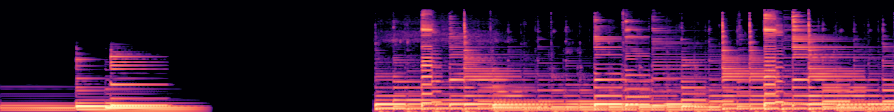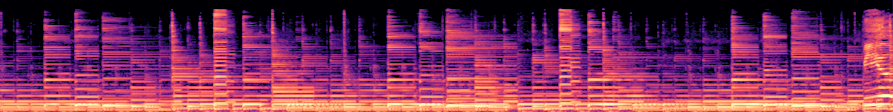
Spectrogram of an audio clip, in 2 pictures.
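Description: A brief sustained tone sounds, then a short silence, before a song starts up and plays steadily at full, even volume with rich, layered instrumentation.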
